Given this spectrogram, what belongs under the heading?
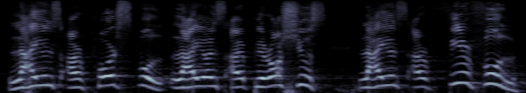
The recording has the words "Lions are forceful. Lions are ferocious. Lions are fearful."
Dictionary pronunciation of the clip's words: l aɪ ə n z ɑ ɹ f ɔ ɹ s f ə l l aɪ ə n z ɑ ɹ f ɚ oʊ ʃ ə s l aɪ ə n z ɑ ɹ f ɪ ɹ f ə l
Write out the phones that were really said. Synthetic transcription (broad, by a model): l aɪ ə n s ɑ ɹ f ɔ ɹ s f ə l l aɪ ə n s ɑ ɹ p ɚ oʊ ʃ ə s l aɪ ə n s ɑ ɹ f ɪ ɹ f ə l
